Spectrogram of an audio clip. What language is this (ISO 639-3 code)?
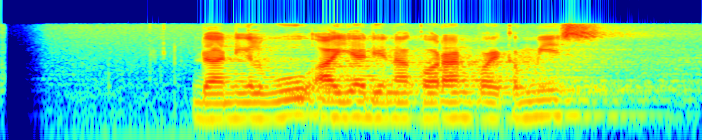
sun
